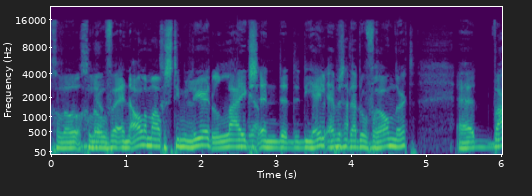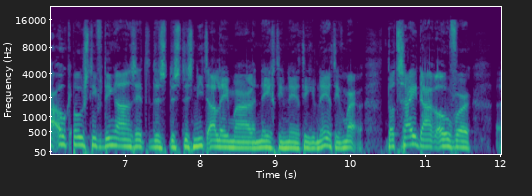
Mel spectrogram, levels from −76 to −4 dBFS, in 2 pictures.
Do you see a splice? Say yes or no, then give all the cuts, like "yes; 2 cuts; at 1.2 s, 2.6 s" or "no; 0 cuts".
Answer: yes; 6 cuts; at 1.5 s, 2.1 s, 3.6 s, 4.0 s, 6.3 s, 8.7 s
